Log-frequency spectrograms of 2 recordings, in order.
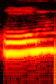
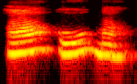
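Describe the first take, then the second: First: The sounds are merged into one syllable. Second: The three sounds are said separately with pauses. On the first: The speaker calls it wrong. "ओम नहीं होता है" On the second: The speaker calls it right. "इस तरीके से इसको उच्चारण करते हैं"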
